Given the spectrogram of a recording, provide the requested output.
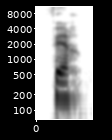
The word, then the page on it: faire: French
